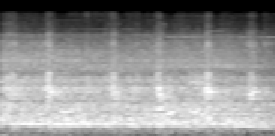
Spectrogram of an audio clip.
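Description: Large countertop blender running on high, its motor pitch sagging slightly near the end, with irregular ticks on top. It is blending a small batch of cashews and water that the jar is too big for, so the nuts blend poorly and leave pieces.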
